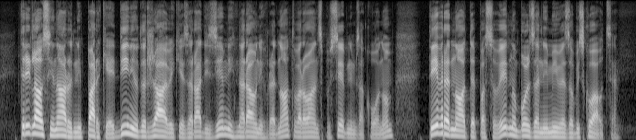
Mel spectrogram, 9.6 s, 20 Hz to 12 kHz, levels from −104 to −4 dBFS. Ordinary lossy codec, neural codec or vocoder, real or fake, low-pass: none; none; real; none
